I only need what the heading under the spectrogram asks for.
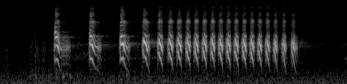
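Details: Red-bellied Woodpecker drumming, played as a backyard example: a few separate sharp taps, then a fast, even roll of about fifteen knocks over one and a half seconds before stopping.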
